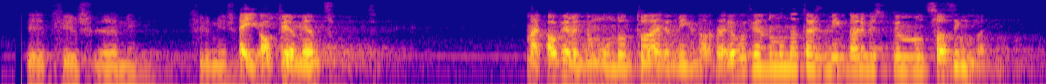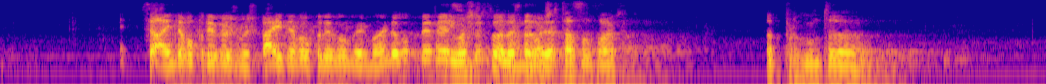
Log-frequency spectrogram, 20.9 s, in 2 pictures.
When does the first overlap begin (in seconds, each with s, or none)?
14.8 s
